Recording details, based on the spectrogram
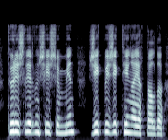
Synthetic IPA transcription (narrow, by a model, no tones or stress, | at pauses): t̪ʰɵɾe̞ʃɪle̞ɾd̪ɪŋʃe̞ʃɪmɪme̞n | ʒe̞k̚pe̞ʒe̞k̚t̪ʰe̞ŋɑjɑq̚t̪ɑlˠd̪ə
